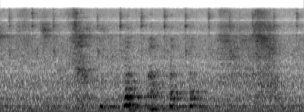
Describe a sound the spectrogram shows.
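A man laughs briefly nearby.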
